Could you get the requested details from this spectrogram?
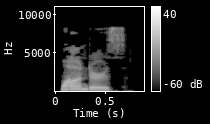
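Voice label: "wanders", English, British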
